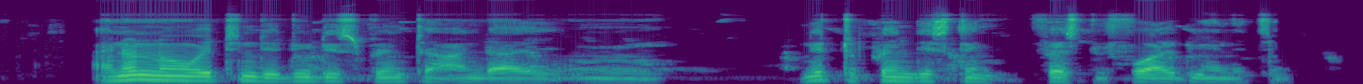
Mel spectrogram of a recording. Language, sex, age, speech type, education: Nigerian Pidgin, male, 15-29, spontaneous, tertiary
